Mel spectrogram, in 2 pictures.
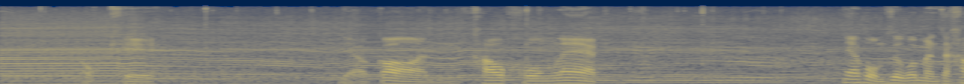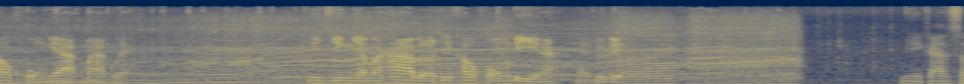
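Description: A motorcycle engine drops in pitch as it slows for a bend.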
